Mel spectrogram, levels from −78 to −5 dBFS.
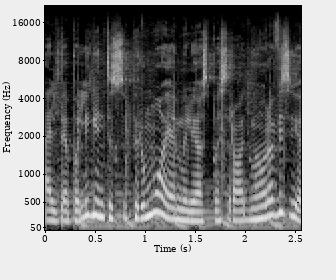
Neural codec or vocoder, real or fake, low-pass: none; real; 19.8 kHz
